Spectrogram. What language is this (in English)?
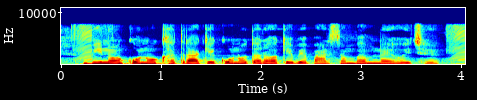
Maithili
